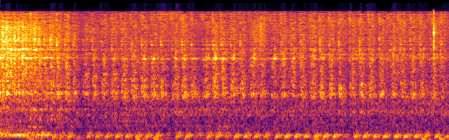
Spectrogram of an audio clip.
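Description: A low, uneven pulsing putter, about three beats a second, rising and falling with the throttle: an unusual engine noise, cause unclear.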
